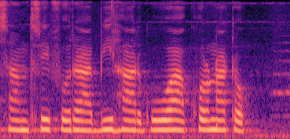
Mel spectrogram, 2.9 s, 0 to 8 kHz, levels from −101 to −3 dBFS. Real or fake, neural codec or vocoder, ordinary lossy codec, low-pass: real; none; none; none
